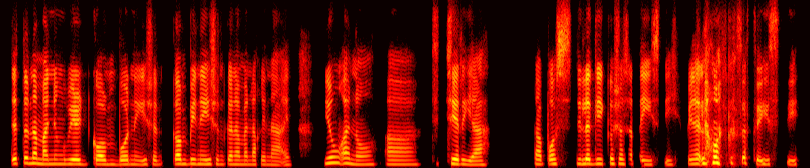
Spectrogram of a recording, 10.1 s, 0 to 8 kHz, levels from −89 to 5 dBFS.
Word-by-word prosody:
ito 230 +3 +2
naman 215 -3 +3
'yong 215 - -8
weird 210 -2 +4
combonation 200 -1 -2
combination 215 -1 0
ko 200 - -2
naman 195 -1 -4
na - - -6
kinain 180 -1 -7 0.4
'yong 260 0 0
ano, 200 -4 -3
ah, 195 -1 -6 0.2
chichirya. 205 -5 +1 0.6
Tapos 215 -1 -1
nilagay 220 0 +4
ko 230 - -2
siya 225 -1 -3
sa 220 - -7
tasty 190 0 -4
pinalaman 240 +5 +6
ko - - -7
sa 260 - -3
tasty 190 -1 -5
205 Hz, 140 wpm, -26 LUFS, 195-220 Hz, 0.6 s, pinalaman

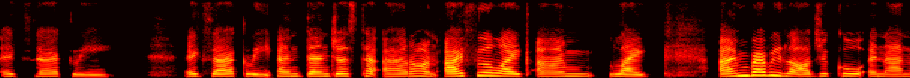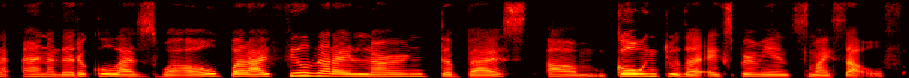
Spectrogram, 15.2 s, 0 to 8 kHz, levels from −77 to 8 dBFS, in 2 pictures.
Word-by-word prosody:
Exactly, 205 -4 -6 0.6
exactly. 210 -1 0
And 230 0 0
then 225 0 +4
just 235 0 +2
to 245 -3 +3
add 210 +3 -1
on, 240 -2 +1
I 230 +3 +8
feel 285 +1 +3
like 230 -4 +4
I'm, 225 +3 -2
like, 195 -2 +2 0.6
I'm 250 +6 +7
very 315 -2 +6
logical 235 +2 +1
and 210 -1 -2
ana 195 0 -2
analytical 195 +2 -3
as 180 0 -4
well, 180 +6 -3
but 210 -1 0
I 195 +2 +2
feel 270 +5 -1
that 250 -3 +1
I 215 -1 0
learn 200 0 -4
the 190 - -3
best, 175 +1 -4
um, 175 -3 -6
going 220 +1 +3
through 210 -3 -3
the 180 -3 -2
experience 185 -2 -6
myself. 160 -2 -5
210 Hz, 140 wpm, -22 LUFS, 190-225 Hz, 0.6 s, I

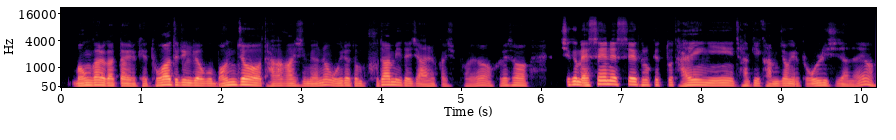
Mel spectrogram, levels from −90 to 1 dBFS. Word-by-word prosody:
뭔가를 120 +4 +3
갖다가 110 -2 +1
이렇게 95 +1 -4
도와드리려고 115 -4 +2
먼저 130 +4 +4
다가가시면은 100 +3 -3
오히려 110 -1 0
좀 105 -2 -4
부담이 140 -2 0
되지 105 -4 -3
않을까 85 0 -5
싶어요. 85 +6 -8
그래서 110 0 -2 0.4
지금 145 +2 +2
SNS에 155 +4 +3
이렇게 125 -2 -3
또 125 - -5
다행히 120 -2 0
자기 100 +3 -5
감정 100 +2 -2
이렇게 95 -1 -7
올리시잖아요. 100 - -3
110 Hz, 395 characters per minute, -24 LUFS, 100-125 Hz, 0.4 s, 먼저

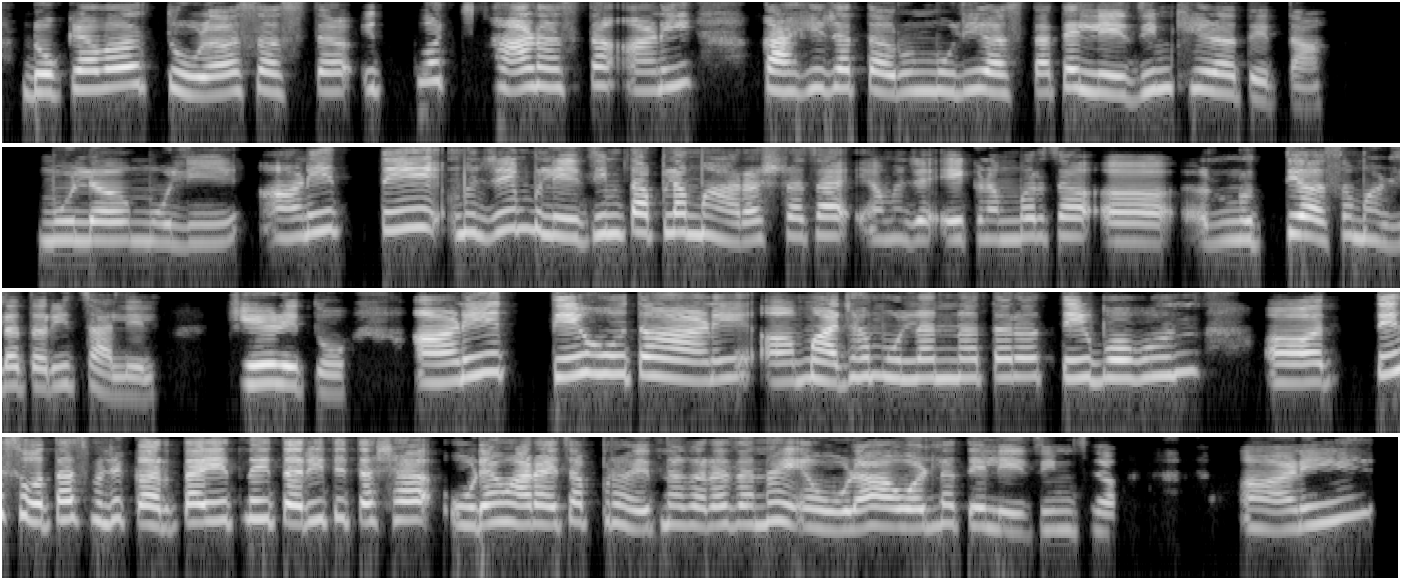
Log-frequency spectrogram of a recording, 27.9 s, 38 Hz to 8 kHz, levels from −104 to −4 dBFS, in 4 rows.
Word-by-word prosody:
डोक्यावर 300 +5 +2 0.2
तुळस 260 +1 -1
असतं, 275 0 -5
इतकं 390 +7 -8 0.2
छान 310 +1 +4
असतं 325 +1 -4 0.2
आणि 310 +6 -1 0.4
काही 290 +1 +3
ज्या 310 +1 -1
तरुण 275 0 -3
मुली 280 +1 -7
असतात 270 +1 -5
त्या 315 -1 +3
लेझीम 265 +2 +1
खेळत 285 - -4
येतात. 435 - -8 0.6
मुलं, 235 0 -1
मुली 220 0 -10 0.3
आणि 310 +6 -1 0.3
ते 370 +2 +6
म्हणजे 315 +2 -2 0.2
लेझीम 285 +2 0
तर - - +5
आपला 315 +1 +1
महाराष्ट्राचा 270 +1 -3
अ, 280 - -7
म्हणजे 255 - -8 0.2
एक - - -2
नंबरचा 270 +3 -7
अ, 225 -3 -2 0.2
नृत्य 245 +5 -2
असं 275 +2 -2
म्हटलं 235 -2 -4
तरी 230 +2 -3
चालेल, 160 -2 -5 0.5
खेळ - - +6
आहे 485 - +4
तो. 175 -1 -10 0.5
आणि 320 +9 +5 0.3
ते 330 +2 +10
होतं 360 -2 0
आणि 310 -1 +3
अ, 270 0 +2
माझ्या 315 +2 +3
मुलांना 310 -1 -3
तर 325 +1 -1
ते 310 +1 +7
बघून 325 +5 -2 0.4
अ, 265 +1 +3 0.3
ते 380 +4 +8
स्वतःच 355 -2 +2
म्हणजे 335 +2 -3
करता 295 +1 +5
येत 345 +2 +5
नाही, 360 0 +3
तरी 320 +2 +6
ते 375 - 0
तशा 345 +2 +3 0.2
उड्या 305 +3 +2
मारायचा 300 +1 +3
प्रयत्न 295 -2 -5
करतं, 285 +1 -2
त्यांना 300 +3 -3
एवढं 255 -4 0
आवडलं 275 +1 +1
ते 275 -1 -1
लेझीमचं. 235 0 -5 0.7
आणि 285 - -3
290 Hz, 145 wpm, -22 LUFS, 260-320 Hz, 0.7 s, ते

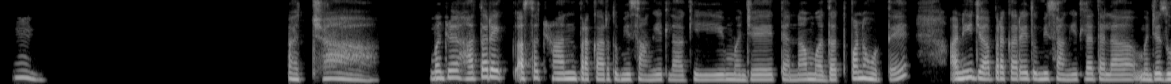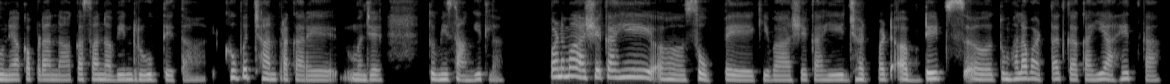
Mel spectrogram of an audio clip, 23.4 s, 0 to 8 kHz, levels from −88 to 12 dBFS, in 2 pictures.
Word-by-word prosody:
हं. 220 -9 -4 2.4
अच्छा! 200 +1 -1 1.0
म्हणजे 230 +2 +3
हा 210 +1 +1
तर 265 0 +4
एक 250 0 +1
असा 240 - +3
छान 205 0 +3
प्रकार 185 -1 +1
तुम्ही 185 -1 0
सांगितला, 175 -1 -3
की 170 0 -1
म्हणजे 175 0 0
त्यांना 175 0 -2
मदत 175 -1 0
पण 220 +1 +6
होते 190 +4 +1 0.5
आणि 220 +5 +5
ज्या 205 -3 +4
प्रकारे 210 0 +1
तुम्ही 200 0 +2
सांगितलं 190 0 -2
त्याला 180 -1 0
म्हणजे 190 +1 +2
जुन्या 175 -2 +2
कपड्यांना 175 -3 -3
कसा 185 0 0
नवीन 175 0 0
रूप 175 0 0
देता. 155 - -5 0.3
खूपच 255 +1 0
छान 200 -3 +1
प्रकारे 165 -3 -3 0.2
म्हणजे 175 -1 0 0.5
तुम्ही 185 -1 +3
सांगितलं. 180 0 -3 0.5
पण 275 +1 +4
मग 295 0 +4
असे 255 +1 +4
काही 260 -1 +3
अ, - - 0 0.2
सोपे 165 -3 -1
किंवा 165 -1 -4
असे 165 +2 -3
काही 170 +1 -1
झटपट 185 0 -1
अपडेट्स 205 +7 +5
अ, - - +2 0.3
तुम्हाला 200 +2 +2
वाटतात 200 -1 -3
का? 180 - -1
काही 175 +2 -1
आहेत 205 +5 -2
का? 160 -1 -5
185 Hz, 140 wpm, -27 LUFS, 175-205 Hz, 2.4 s, पण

